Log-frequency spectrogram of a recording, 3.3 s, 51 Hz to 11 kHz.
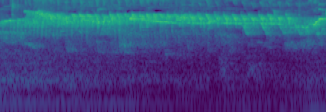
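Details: Caged male red-black mosaic canary, 2024, singing a dense, rapid high trill that rolls on without pause, ending in brighter rising notes.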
